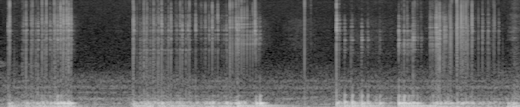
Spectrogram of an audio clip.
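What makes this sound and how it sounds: Long painted nails from both hands scratch and tap directly on the hollow metal mesh grille of a medium-size Blue Yeti USB microphone with a metal body. Close, boomy low rumbling scrapes come in bursts separated by quieter pauses, with brief bright crackling streaks over the deep thud.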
